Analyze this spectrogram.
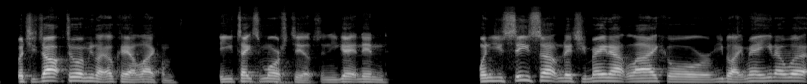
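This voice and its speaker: A man's fairly high voice racing at a very fast pace, with ordinary pitch variation. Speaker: podcast host. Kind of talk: casual chat.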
